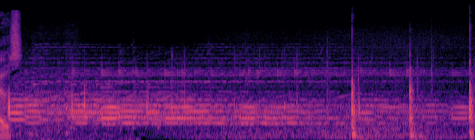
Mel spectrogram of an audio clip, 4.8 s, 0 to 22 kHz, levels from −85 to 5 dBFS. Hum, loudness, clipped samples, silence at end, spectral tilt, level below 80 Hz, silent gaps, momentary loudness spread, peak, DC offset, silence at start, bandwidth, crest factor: none; -35 LUFS; under 0.1%; 0 s; -4 dB/octave; -60 dBFS; none; 9 LU; -12 dBFS; under 0.1%; 0 s; 16 kHz; 22 dB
